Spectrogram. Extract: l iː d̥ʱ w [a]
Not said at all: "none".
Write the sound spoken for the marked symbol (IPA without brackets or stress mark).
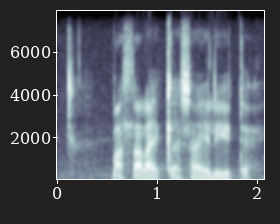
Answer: ɛ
